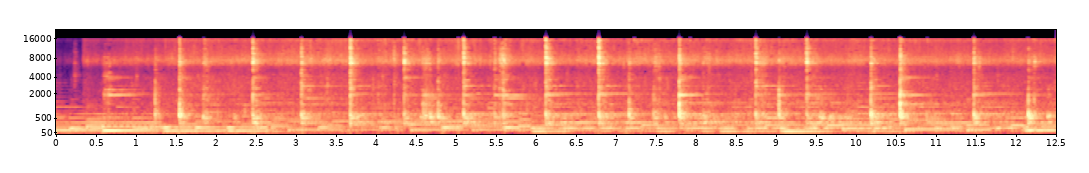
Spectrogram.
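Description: Food sizzling in a pan while it is stirred, a utensil knocking against the pan about twice a second, over soft background music.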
